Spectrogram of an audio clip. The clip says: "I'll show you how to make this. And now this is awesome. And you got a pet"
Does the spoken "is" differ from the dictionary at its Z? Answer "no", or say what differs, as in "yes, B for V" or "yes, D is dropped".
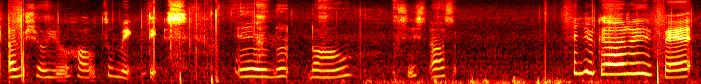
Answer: yes, S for Z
